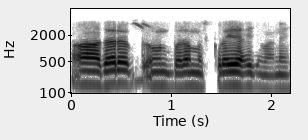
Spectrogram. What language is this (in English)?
Dogri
